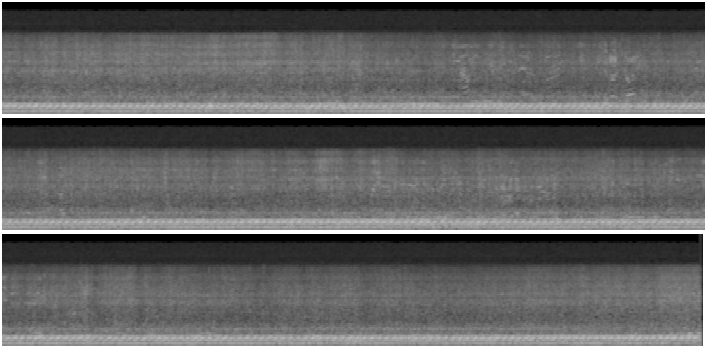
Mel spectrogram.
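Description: Motorboat engine running steadily, a low even drone that does not change.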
